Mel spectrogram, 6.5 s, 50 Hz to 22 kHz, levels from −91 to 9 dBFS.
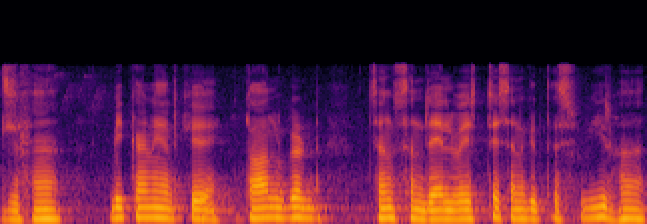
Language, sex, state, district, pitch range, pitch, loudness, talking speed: Hindi, male, Rajasthan, Bikaner, 120-135 Hz, 125 Hz, -14 LUFS, 95 wpm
